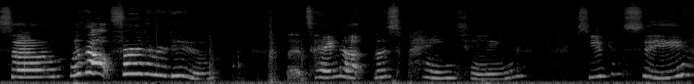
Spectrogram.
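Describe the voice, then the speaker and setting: A woman speaks in a raised, projected voice at an extremely high pitch, her tone bright and sharp. Her pitch swings very widely, and her pace is very slow. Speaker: artist and home decor vlogger. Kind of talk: casual vlog. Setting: at home in apartment. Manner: stutters when nervous.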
